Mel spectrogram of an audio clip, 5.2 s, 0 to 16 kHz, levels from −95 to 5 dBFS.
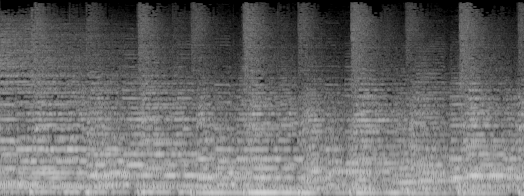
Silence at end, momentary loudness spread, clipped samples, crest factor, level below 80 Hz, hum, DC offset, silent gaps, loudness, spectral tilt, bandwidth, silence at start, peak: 0 s; 3 LU; under 0.1%; 14 dB; -26 dBFS; none; under 0.1%; none; -21 LUFS; -6 dB/octave; 15.5 kHz; 0 s; -6 dBFS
